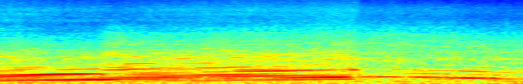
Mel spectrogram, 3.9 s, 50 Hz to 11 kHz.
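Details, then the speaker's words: Honda Civic Type R FN2 (K20) after budget induction kit install replacing restrictive cone filter, on the road into VTEC: smooth rising intake roar through the revs easing off on the shift; no engine light, healthy. "Okay, that definitely has made a bit of difference, and we do not have an engine management light on."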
